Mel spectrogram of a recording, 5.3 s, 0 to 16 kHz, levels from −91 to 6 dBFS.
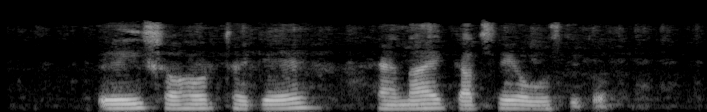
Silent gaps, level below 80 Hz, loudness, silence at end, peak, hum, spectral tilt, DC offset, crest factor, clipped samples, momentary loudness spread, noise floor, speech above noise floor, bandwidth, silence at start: none; -68 dBFS; -27 LUFS; 0.75 s; -10 dBFS; none; -5.5 dB/octave; under 0.1%; 16 dB; under 0.1%; 16 LU; -73 dBFS; 47 dB; 7.8 kHz; 0.75 s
